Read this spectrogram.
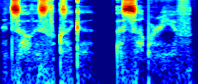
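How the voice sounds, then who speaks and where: Unscripted whispered commentary from an ASMR video host accompanies a look through a game guide book. The whisper is breathy, soft, and unvoiced, and the host takes their time, musing and recalling things tentatively.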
